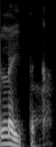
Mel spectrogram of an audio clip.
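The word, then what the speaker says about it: LaTeX: acá ap parte se llama látex sí se pronuncia leitec sí Ese es el lenguaje eh Para trabajar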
